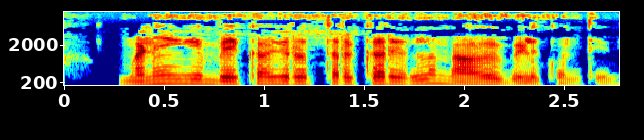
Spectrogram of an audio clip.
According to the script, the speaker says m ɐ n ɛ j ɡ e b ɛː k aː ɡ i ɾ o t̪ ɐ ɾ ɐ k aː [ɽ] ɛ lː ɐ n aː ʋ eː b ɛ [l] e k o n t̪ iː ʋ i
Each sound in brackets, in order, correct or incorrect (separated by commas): incorrect, incorrect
